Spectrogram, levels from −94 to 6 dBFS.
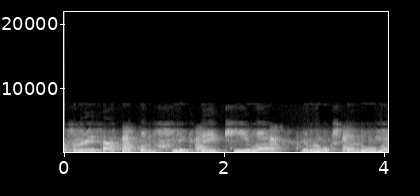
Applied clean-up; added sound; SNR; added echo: none; Mechanisms; 9 dB; none.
